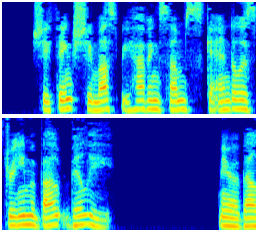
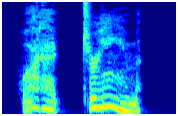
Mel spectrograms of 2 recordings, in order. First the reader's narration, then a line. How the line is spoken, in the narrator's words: she whispers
